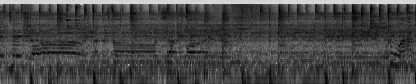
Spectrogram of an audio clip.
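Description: Live rock band playing electric guitars, bass and drums, heard through the stage PA, with a steady kick-drum beat about twice a second under a melodic line that bends in pitch.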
